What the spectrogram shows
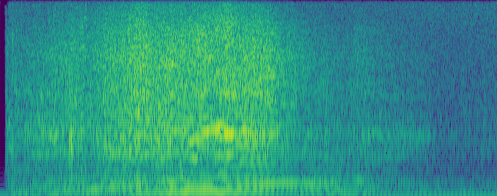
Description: trucks

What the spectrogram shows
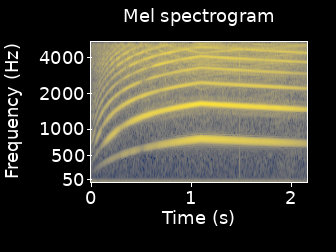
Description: emergency

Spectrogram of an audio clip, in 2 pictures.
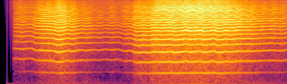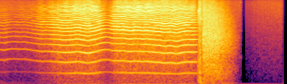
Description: funny mosquito

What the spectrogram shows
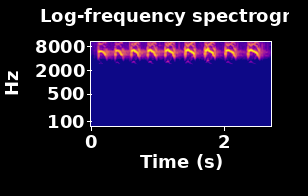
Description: bird hawk

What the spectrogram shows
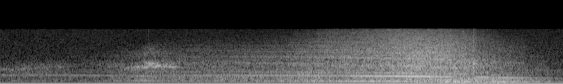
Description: cars

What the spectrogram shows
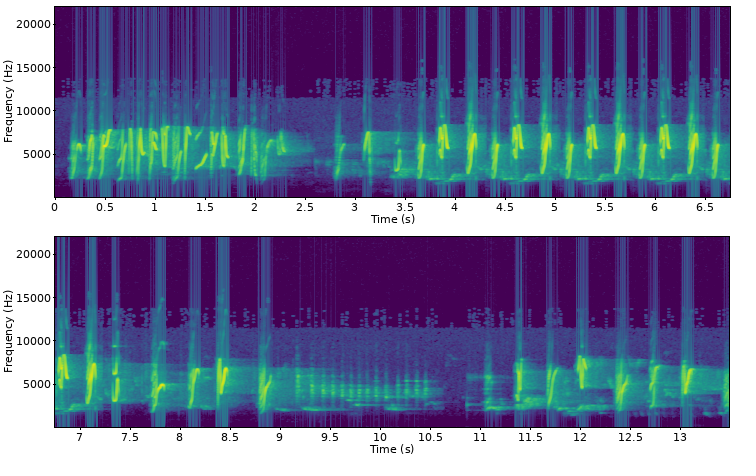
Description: pintail whydah

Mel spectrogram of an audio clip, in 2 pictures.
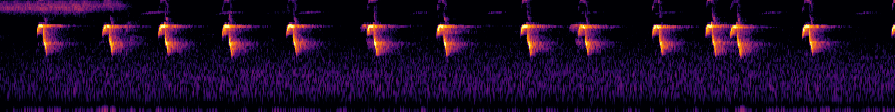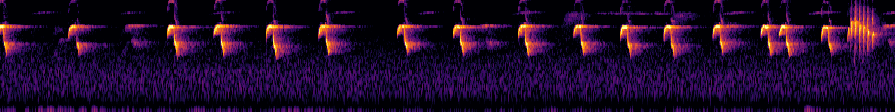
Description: tesia jawa call

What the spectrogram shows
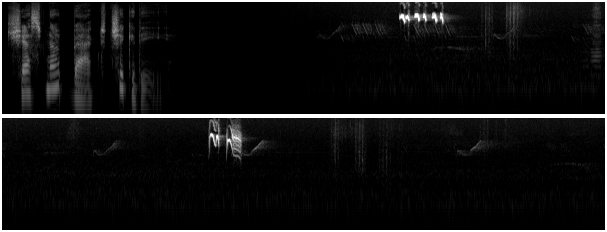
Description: chestnut backed chickadee

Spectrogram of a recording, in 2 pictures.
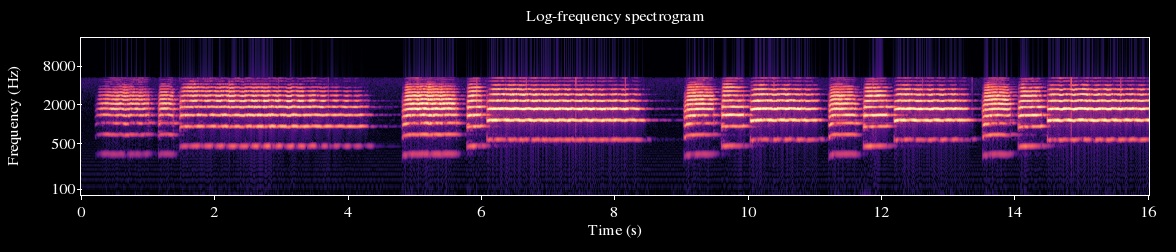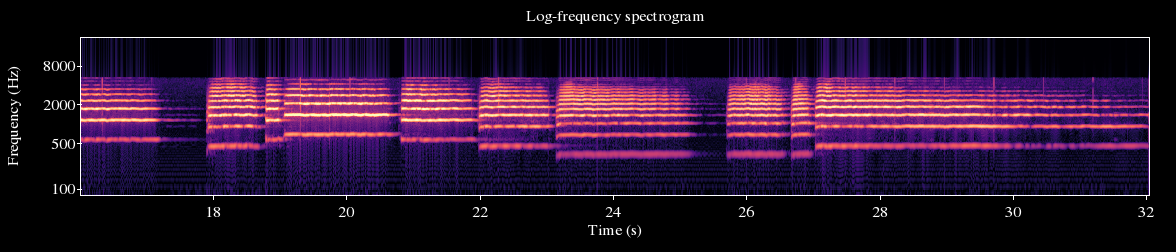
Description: musical

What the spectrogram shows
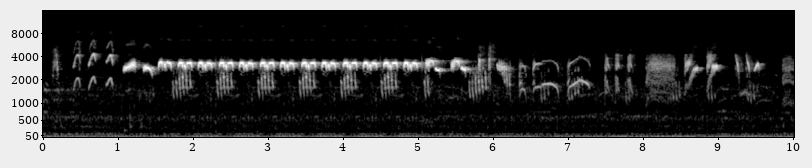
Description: spiny babler

